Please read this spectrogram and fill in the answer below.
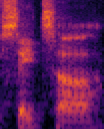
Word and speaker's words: Seita: Their names are the big brother is called, I'm trying to remember how you pronounce their names. Seita. Yeah, that's right. The big brother is named Seita, the boy right here.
